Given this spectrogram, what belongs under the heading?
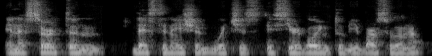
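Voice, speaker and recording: Turkish-accented man speaking in a flat, even tone. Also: mid-range voice, moderate pace. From Turkey. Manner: explains plainly in non-native English. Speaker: guest, company CEO. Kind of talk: casual interview conversation.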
